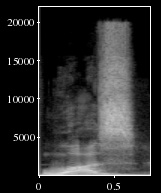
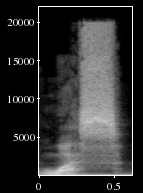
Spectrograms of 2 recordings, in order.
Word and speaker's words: was: Was, la S no se pronuncia tipo S. No se dice was, se dice was. Como una vibración, como una Z.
